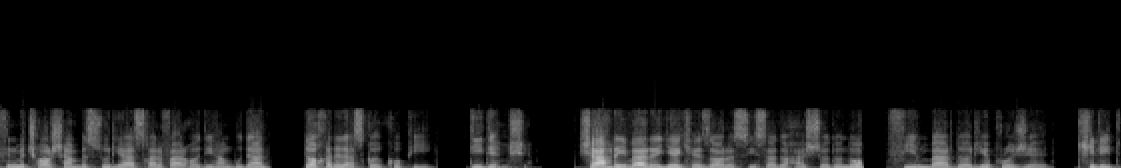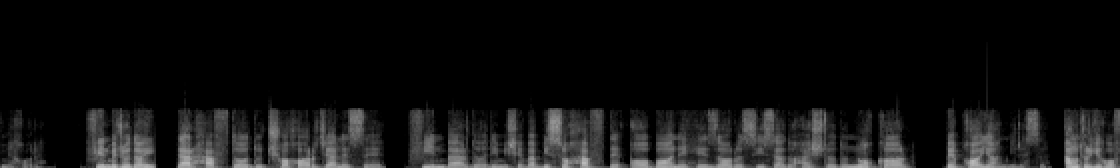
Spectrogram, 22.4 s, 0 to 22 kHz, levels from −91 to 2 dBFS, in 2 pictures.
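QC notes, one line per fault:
No faults heard in this speech recording.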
